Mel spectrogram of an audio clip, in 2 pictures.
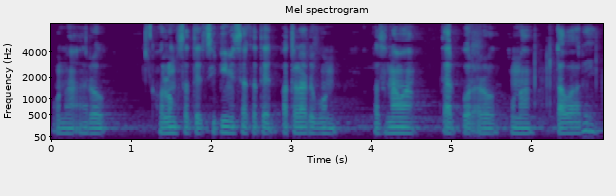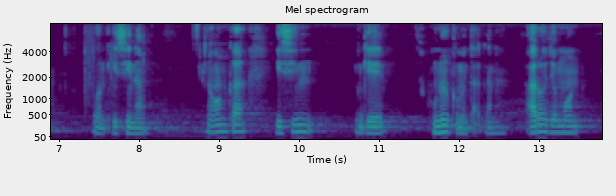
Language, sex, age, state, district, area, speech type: Santali, male, 18-30, West Bengal, Bankura, rural, spontaneous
